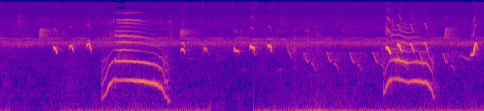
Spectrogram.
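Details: Playful kittens outdoors on grass with pine cones give two arched, rising-then-falling mews a few seconds apart, while wild birds chirp steadily in the background.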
